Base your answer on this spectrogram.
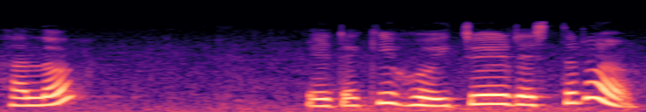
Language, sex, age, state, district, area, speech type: Bengali, female, 18-30, West Bengal, Birbhum, urban, spontaneous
